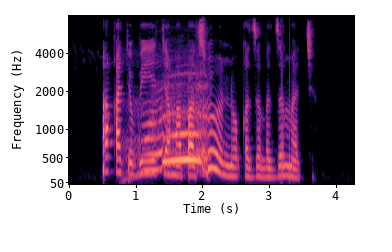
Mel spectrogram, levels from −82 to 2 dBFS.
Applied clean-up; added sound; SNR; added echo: none; Livestock, farm animals, working animals; 0 dB; none.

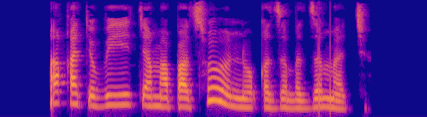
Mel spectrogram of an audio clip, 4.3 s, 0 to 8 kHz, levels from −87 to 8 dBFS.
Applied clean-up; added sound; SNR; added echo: none; none; none; none.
